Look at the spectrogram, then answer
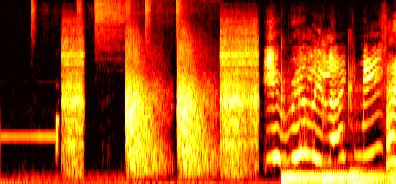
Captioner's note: gun firing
